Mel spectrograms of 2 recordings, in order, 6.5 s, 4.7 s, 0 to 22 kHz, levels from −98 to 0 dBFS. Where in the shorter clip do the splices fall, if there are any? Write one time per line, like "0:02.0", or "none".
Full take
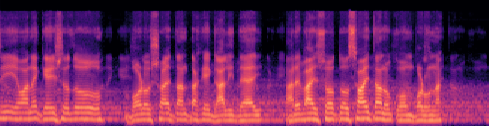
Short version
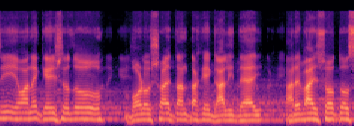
none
